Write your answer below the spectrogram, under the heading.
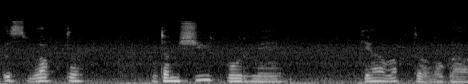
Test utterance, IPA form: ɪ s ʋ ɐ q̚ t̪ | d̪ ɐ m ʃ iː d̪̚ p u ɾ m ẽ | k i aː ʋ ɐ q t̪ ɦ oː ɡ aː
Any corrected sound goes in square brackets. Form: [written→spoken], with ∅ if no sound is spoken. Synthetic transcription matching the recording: ɪ s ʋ ɐ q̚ t̪ | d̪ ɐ m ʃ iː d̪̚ p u ɾ m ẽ | k [i→j] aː ʋ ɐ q t̪ ɦ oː ɡ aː

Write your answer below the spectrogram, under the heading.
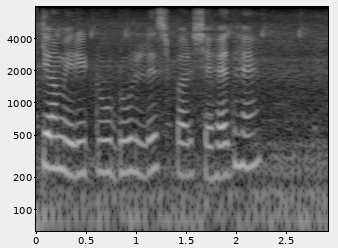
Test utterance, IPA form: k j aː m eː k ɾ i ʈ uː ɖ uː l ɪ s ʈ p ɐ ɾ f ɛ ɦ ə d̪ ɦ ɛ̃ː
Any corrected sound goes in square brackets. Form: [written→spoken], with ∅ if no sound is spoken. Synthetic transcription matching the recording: k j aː m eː [k→∅] ɾ i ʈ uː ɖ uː l ɪ s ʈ p ɐ ɾ [f→ʃ] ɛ ɦ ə d̪ ɦ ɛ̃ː

